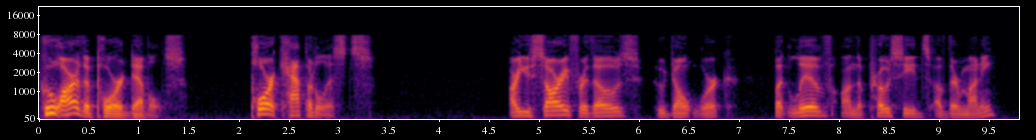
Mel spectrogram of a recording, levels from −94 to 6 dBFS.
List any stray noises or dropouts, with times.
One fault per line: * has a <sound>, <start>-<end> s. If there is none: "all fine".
all fine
